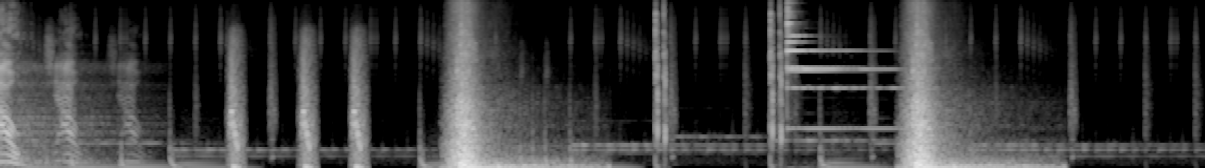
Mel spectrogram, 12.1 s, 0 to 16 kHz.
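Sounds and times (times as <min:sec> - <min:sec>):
quick clicks: 0:06.6 - 0:06.8
bell-like ding: 0:07.7 - 0:09.6.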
